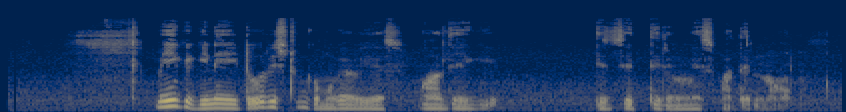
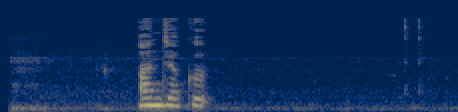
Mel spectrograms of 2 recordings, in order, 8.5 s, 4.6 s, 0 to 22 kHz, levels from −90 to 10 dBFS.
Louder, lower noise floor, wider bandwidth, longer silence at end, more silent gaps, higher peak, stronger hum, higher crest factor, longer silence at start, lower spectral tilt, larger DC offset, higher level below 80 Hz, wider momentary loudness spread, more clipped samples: second, -30 LUFS vs -22 LUFS; second, -62 dBFS vs -66 dBFS; about the same, 11.5 kHz vs 11.5 kHz; second, 0.55 s vs 2.55 s; neither; about the same, -10 dBFS vs -10 dBFS; neither; about the same, 22 dB vs 18 dB; second, 0.85 s vs 1.4 s; about the same, -5.5 dB/octave vs -5.5 dB/octave; neither; about the same, -74 dBFS vs -70 dBFS; first, 20 LU vs 14 LU; neither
